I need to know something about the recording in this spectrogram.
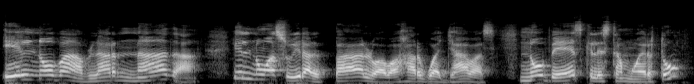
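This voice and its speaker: A sensible little girl, voiced by a man, scolding in a high, sing-song voice. It is a slow storybook reading with a dull, lo-fi sound. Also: expressive, a bit bright. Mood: exasperated. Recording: dull lo-fi recording.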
